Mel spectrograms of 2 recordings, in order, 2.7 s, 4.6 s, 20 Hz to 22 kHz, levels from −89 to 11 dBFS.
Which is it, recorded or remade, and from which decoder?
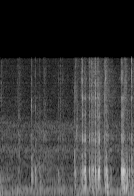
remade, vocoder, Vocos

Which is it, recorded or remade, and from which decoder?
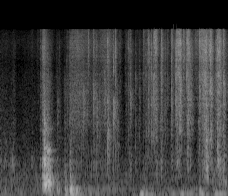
recorded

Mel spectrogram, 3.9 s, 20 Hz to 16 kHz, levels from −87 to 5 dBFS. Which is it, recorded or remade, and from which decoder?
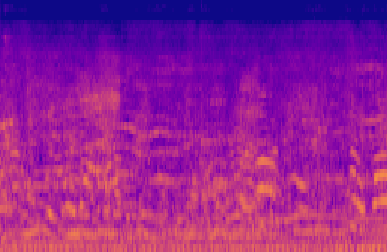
remade, codec, DAC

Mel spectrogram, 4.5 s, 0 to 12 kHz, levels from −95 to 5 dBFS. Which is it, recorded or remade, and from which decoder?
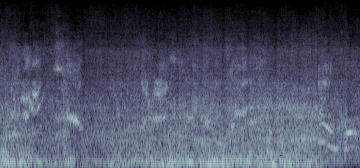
remade, codec, HILCodec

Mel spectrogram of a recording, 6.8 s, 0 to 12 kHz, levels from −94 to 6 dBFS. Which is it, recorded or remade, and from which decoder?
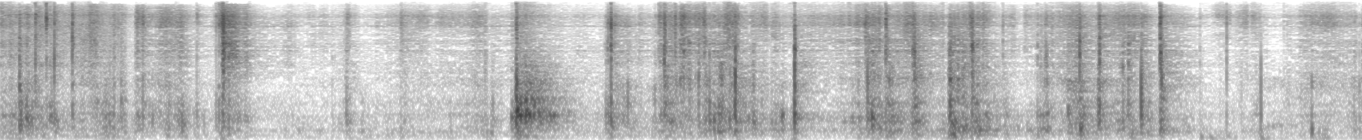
remade, codec, SNAC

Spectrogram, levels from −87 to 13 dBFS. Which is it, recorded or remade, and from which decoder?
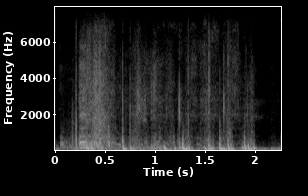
remade, vocoder, BigVGAN v2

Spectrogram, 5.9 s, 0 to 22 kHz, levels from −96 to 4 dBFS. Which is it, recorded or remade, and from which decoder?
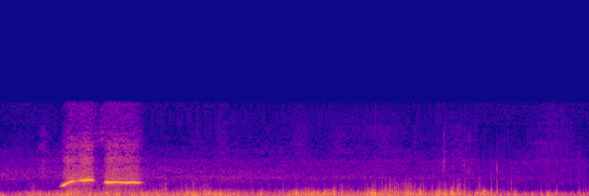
remade, vocoder, BigVGAN v2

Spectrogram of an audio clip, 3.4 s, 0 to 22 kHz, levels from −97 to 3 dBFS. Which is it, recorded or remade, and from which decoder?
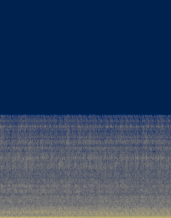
remade, vocoder, WaveNeXt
